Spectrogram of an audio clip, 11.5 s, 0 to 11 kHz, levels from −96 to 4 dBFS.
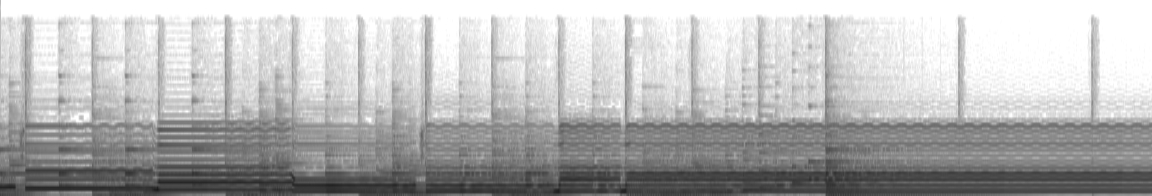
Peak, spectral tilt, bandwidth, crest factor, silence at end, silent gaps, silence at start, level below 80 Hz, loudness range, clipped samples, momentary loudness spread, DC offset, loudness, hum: -2 dBFS; -7.5 dB/octave; 7.2 kHz; 12 dB; 0 s; none; 0 s; -42 dBFS; 3 LU; under 0.1%; 6 LU; 0.3%; -15 LUFS; none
